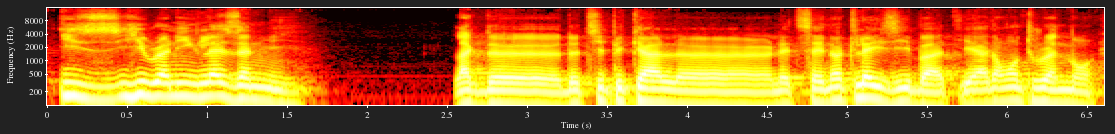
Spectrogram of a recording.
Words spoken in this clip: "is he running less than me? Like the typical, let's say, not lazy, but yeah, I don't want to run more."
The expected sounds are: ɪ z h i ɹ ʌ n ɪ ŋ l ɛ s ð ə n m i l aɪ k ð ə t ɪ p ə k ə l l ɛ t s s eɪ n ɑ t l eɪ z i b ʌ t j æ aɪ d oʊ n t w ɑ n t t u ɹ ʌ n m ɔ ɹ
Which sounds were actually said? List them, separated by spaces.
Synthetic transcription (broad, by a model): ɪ z h i ɹ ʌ n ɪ ŋ l ɛ s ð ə n m i l aɪ k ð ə t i p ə k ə l l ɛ t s s eɪ n ɑ t l eɪ z i b ʌ t j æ aɪ d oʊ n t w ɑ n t t u ɹ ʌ n m ɔ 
